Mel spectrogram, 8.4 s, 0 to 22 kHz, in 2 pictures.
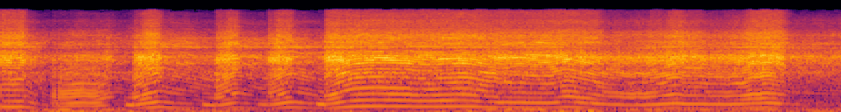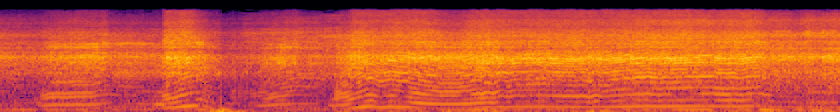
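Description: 85cc two-stroke motocross bike engine under hard riding, revving up and down as the throttle is worked: several quick rises in pitch in the first couple of seconds, then held high, dropping twice in the middle and climbing back up near the end.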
